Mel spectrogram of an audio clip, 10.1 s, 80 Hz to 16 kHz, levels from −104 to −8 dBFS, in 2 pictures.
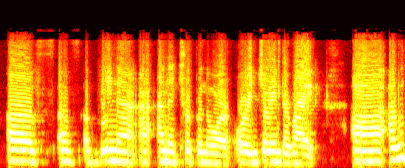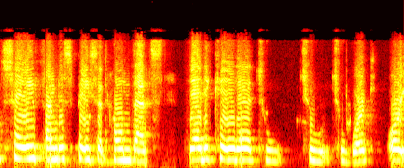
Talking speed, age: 165 wpm, 30-49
